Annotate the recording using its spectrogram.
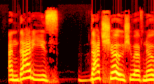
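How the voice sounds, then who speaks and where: A woman with a plain, everyday voice, fairly high in pitch with ordinary variation, at a fairly slow pace, in a dry, close sound with no echo and a very clean recording with a silent background. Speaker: church leader. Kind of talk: sermon introduction. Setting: church.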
